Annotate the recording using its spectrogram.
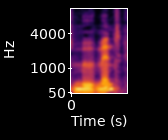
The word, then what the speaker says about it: MVMT: Movement Watches, spelled MVMT but pronounced Movement, was founded on the belief that style shouldn't break the bank.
